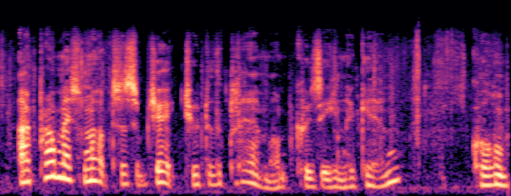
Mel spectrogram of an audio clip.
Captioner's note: none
